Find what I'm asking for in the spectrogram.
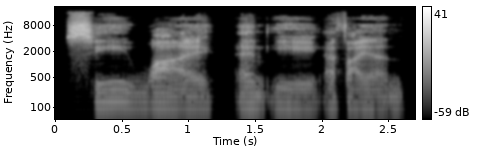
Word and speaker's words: Cynefin: done some more research in Cynefin, which is spelled C N E C N E C Y N E F I N, Cynefin. It's a Welsh word.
